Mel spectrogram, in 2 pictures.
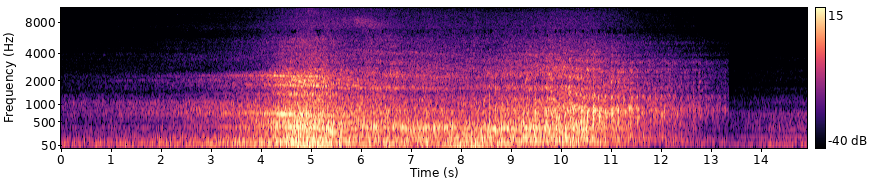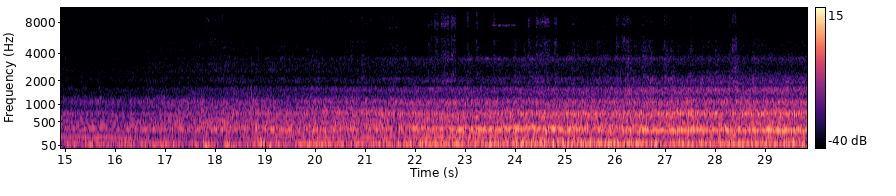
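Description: An electric train passes along the track. Its noise swells to a peak about five seconds in, stays loud, and cuts off suddenly about thirteen seconds in. Then a diesel shunting locomotive's engine runs steadily with a low hum, slowly growing louder.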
